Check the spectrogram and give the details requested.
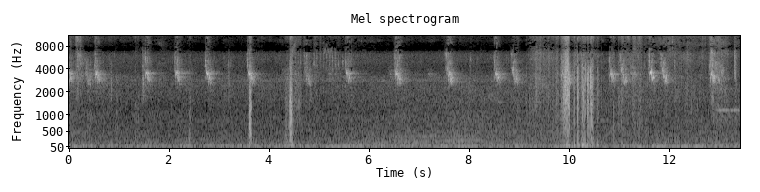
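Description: A bird chirping over and over in short falling chirps, about two a second, over a steady low rumble. There are two sharp clicks about four seconds in and a louder rattling clatter about ten seconds in.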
